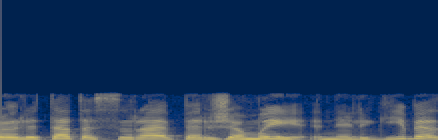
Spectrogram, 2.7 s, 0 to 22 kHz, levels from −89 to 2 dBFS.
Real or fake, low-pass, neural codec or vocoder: real; 7.2 kHz; none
